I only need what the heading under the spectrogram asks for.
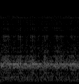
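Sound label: motor fast forward loaded; Mass storage; TS2020; zxsp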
